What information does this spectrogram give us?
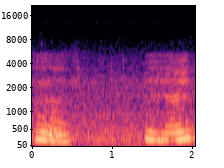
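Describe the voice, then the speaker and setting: A woman's voice: medium pitch, fairly even intonation, very slow, muffled recording, slight background noise. A young woman vlogging while baking, talking casually and hesitantly with lots of ums and likes. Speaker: cooking vlogger. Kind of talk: casual chat. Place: home kitchen. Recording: echoey room, mic far off.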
